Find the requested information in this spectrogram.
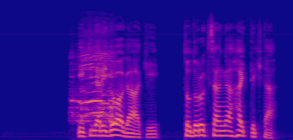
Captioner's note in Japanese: ドアの開く音：ギイイィィ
